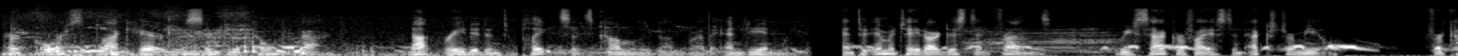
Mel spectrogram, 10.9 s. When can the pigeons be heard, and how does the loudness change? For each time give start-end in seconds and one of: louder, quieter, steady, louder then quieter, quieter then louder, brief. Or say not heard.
0.0-10.8 quieter then louder.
